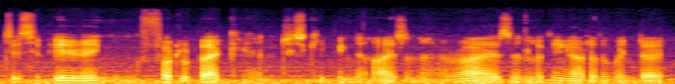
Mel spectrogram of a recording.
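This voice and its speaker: Gravelly low-voiced man narrating a flight. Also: fairly quick, whispered, rough recording. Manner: talks through checklists and landings step by step, playful asides. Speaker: flight simulator streamer. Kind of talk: casual gameplay commentary.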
